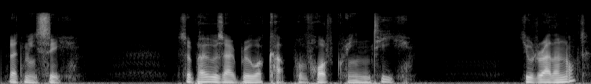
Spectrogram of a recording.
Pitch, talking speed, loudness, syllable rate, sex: 100 Hz, 150 wpm, -19 LUFS, 5.0 syllables/s, male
